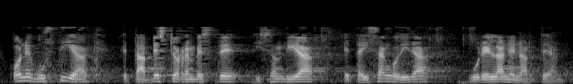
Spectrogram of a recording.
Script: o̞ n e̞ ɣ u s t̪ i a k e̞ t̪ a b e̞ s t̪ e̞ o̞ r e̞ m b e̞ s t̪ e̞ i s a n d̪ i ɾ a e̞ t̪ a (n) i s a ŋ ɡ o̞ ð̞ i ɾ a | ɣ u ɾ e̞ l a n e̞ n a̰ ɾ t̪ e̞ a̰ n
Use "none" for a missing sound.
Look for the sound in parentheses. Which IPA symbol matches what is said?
none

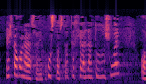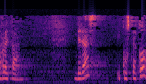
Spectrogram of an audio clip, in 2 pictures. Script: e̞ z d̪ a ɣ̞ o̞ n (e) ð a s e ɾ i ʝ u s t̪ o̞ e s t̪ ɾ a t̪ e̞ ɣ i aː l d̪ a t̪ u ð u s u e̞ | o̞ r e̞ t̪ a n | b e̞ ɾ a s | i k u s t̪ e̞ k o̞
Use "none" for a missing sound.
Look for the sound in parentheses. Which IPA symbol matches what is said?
a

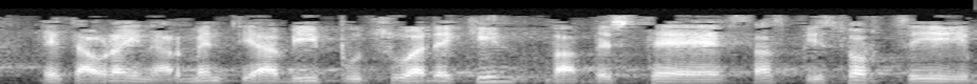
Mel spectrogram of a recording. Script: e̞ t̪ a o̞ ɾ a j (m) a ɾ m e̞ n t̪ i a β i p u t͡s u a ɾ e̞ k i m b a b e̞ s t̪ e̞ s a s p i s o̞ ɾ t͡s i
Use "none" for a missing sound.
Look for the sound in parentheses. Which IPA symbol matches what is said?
n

